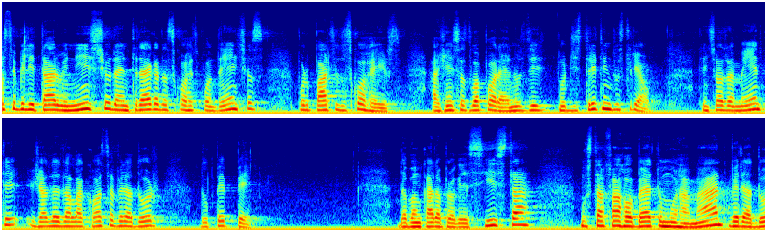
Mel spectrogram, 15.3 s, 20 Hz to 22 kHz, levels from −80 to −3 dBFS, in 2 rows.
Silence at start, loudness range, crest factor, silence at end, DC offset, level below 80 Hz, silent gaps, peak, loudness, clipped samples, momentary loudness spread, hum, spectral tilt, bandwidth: 0 s; 6 LU; 14 dB; 0 s; under 0.1%; -28 dBFS; none; 0 dBFS; -15 LUFS; under 0.1%; 20 LU; 60 Hz at -30 dBFS; -8.5 dB/octave; 10 kHz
